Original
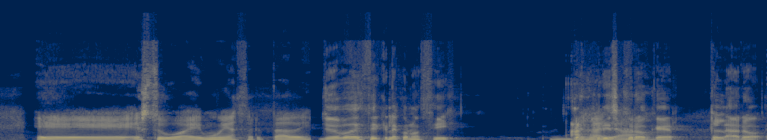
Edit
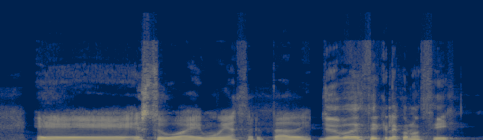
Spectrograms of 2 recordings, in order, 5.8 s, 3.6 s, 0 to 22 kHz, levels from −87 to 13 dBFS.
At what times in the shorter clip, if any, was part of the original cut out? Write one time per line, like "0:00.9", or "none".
none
